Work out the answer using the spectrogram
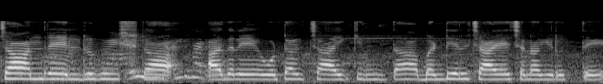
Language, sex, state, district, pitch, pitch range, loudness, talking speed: Kannada, female, Karnataka, Raichur, 235 Hz, 230-250 Hz, -15 LUFS, 110 wpm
